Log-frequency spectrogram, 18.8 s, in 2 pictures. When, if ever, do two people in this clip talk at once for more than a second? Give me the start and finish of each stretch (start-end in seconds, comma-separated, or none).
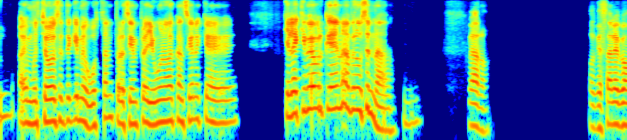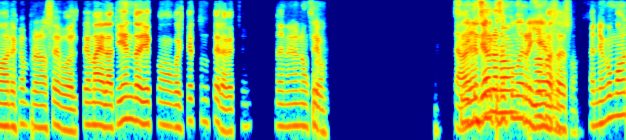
16.2-17.9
